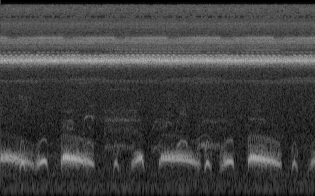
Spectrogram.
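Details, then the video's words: Stuttering 'gagap' song of a village spotted dove: deep mellow coos alternating with brief hiccuping notes, two long drawn coos about two seconds apart, and a constant high-pitched hum in the background. "BURUNG TEKUKUR GAGAP VS GAGAP"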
